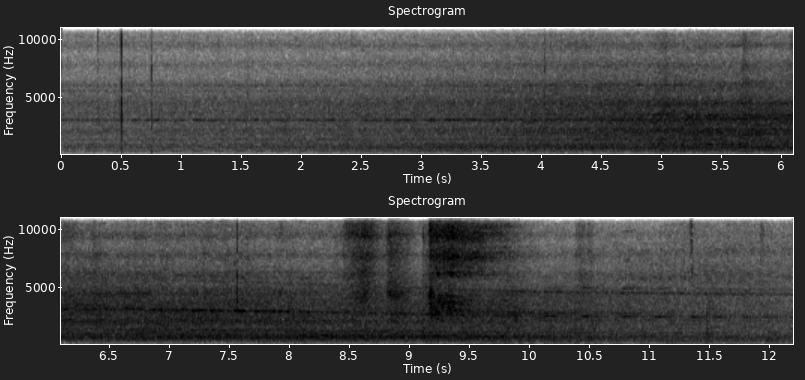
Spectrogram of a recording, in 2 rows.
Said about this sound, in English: And what you can hear behind us, apart from an idling 66, is a Class 26 arriving at the head of the last remaining Class 303 set. Pressed into service here, of course, not as an electric unit, but as a set of carriages.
